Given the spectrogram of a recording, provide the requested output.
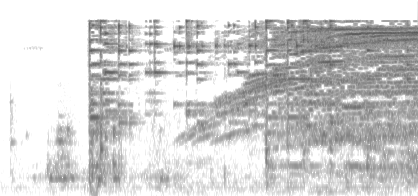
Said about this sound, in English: There's Dr. Carter's dinner gong. Come along.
